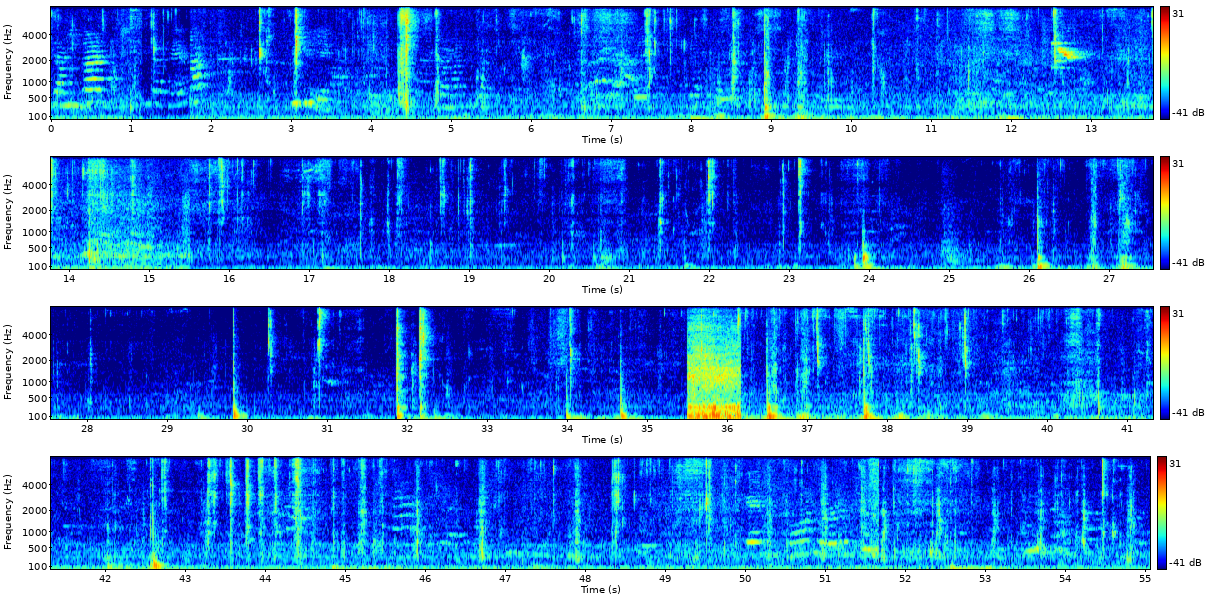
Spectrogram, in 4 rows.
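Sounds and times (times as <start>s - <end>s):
noisy burst: 35.5s - 36.2s
person chewing and biting: 35.5s - 41.5s, 42.1s - 45.6s, 46.6s - 55.0s.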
